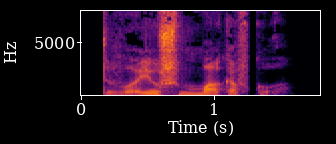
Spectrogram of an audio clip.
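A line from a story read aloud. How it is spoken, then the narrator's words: Irritated hiss. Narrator (Russian): прошипел сержант Клим Перепелкин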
